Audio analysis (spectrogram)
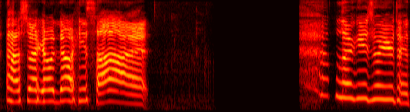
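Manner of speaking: talking through high, loud laughter; laughing. Real, not acted. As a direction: crack up while getting the words out. Laughing at chat's reaction.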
